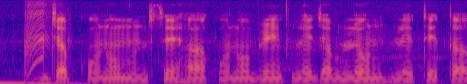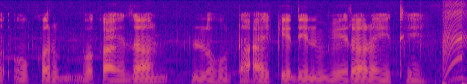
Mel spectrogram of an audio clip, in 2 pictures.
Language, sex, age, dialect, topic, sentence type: Chhattisgarhi, male, 56-60, Central, banking, statement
